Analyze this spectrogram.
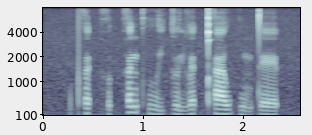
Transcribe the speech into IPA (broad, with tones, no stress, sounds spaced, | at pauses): pʰ ɐ˧ t̚ h ʊ˨˥ k̚ h ɐ˥ n pʰ uː˨˩ j k ɵ˨˩ ɥ l ɐ˧ t̚ pʰ aː˧ w kʷ ɐ˨˩ m t̪ ɛː˨ p̚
